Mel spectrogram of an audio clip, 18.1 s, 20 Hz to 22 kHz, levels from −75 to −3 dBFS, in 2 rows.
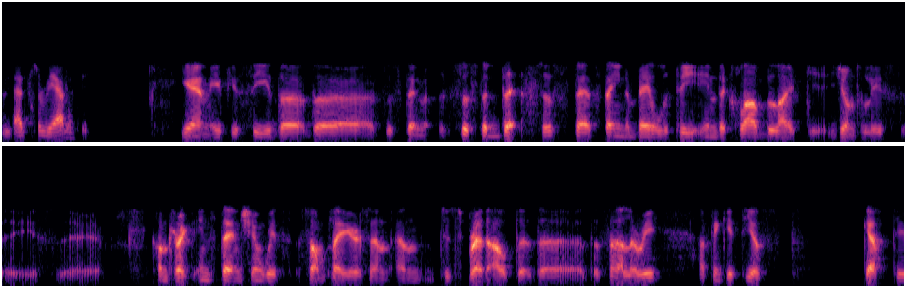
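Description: G.729 codec damage runs through the whole speech clip. The codec models each 10 ms frame with a vocal tract filter, a pitch predictor and a few pulses instead of keeping the waveform. The sound points to the 8 kbit/s G.729A variant. Here the damage is plainly audible: the voice sounds rough and slightly synthetic. The line band of roughly 300 Hz to 3.4 kHz removes the low body and all the upper brightness.

VoIP packet loss concealed by the speech codec occurs from 15.13 to 15.24 s. About 30 ms of audio went missing, which fits a single lost packet. The decoder filled the gap by extending its last pitch and filter settings at falling gain, so the sound is briefly stretched into a buzzy tone or coloured noise and then fades. Each frame is built on the one before it, so the distortion lasts past the gap itself until about 15.24 s.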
